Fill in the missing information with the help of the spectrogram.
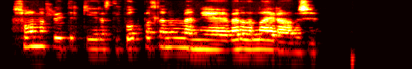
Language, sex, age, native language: Icelandic, female, 30-39, Icelandic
